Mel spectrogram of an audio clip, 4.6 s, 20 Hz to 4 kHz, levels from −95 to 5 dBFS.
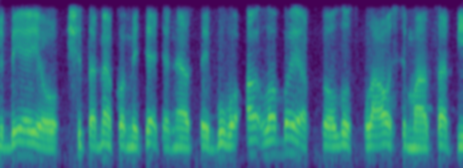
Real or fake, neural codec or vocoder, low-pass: real; none; 3.6 kHz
